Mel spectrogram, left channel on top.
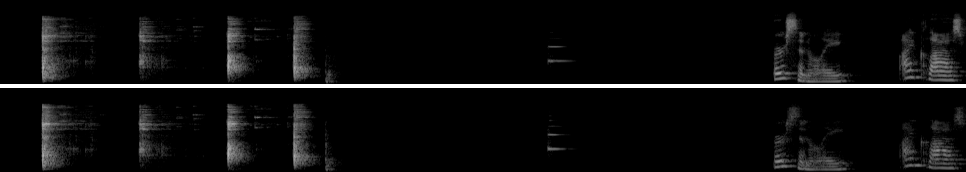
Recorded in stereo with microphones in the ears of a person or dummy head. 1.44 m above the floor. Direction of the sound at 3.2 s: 70° right (ahead or behind).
